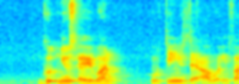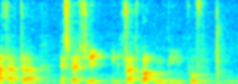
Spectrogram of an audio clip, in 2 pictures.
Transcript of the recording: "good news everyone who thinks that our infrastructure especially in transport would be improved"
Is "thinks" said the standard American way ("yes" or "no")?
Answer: no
